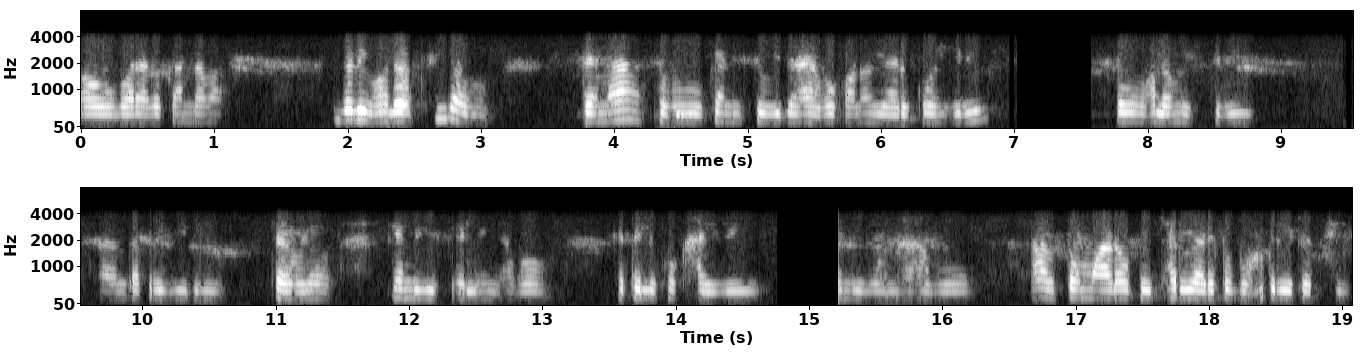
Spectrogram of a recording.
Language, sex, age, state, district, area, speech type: Odia, female, 45-60, Odisha, Sambalpur, rural, conversation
